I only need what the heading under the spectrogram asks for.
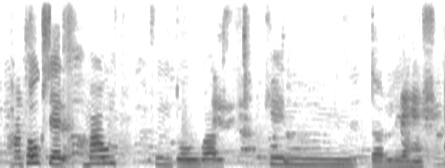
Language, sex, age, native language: Icelandic, male, 11, Icelandic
